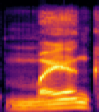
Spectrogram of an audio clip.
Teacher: यह अनुस्वार केवल नाक से बोला जाता है। मुंह से हवा का बहाव लगभग रुक जाता है और सारी ध्वनि नाक से निकलती है। तो अनुस्वार का मतलब सिर्फ नाक का इस्तेमाल।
